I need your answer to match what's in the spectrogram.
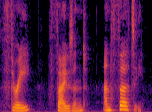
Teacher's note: these are dental fricatives sounded out by placing your tongue between your upper and lower teeth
